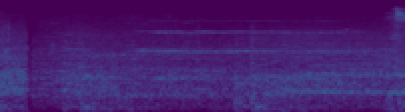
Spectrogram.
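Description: Faint, steady noise of a football stadium crowd.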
